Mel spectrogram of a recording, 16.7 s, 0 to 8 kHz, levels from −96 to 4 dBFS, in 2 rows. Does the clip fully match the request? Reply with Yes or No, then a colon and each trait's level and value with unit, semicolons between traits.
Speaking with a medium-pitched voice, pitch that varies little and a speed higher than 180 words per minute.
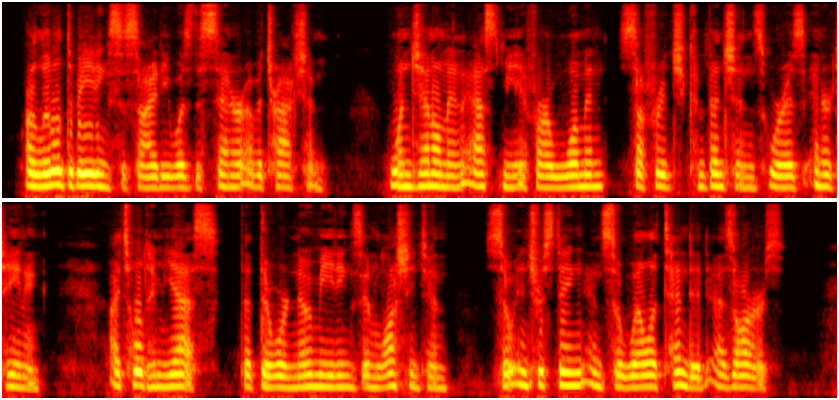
No: medium, 180 Hz; narrow, 1.9 semitones; average, 145 wpm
